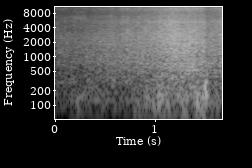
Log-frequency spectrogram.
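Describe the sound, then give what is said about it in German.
Ocean waves wash onto the beach at Manly in Sydney, Australia, in the early morning, a steady, broad rush of surf, with wind noise brushing the microphone and one slightly louder swell near the end. No voices. “Es ist früher Morgen am Strand von Manly, einem Stadtteil im Hafen von Sydney.”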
